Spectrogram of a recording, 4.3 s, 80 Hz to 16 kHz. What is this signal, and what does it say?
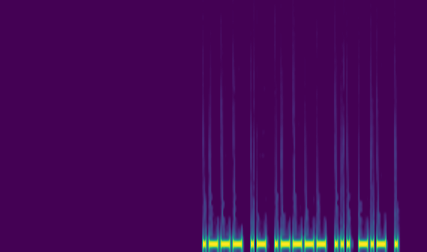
Morse code, heard as a keyed tone, about 40 wpm, 700 Hz. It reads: JA1SKE
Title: DXCC-100 Call Signs - 6 Characters - 40wpm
